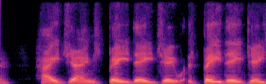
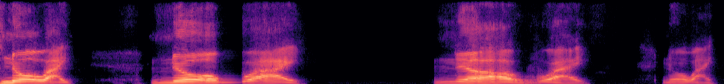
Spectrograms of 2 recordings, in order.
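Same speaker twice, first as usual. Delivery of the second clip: fading no way; 5 dB louder, much slower than usual. Acted. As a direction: start with a shout and let each one fade. Insisting he won't swear.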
